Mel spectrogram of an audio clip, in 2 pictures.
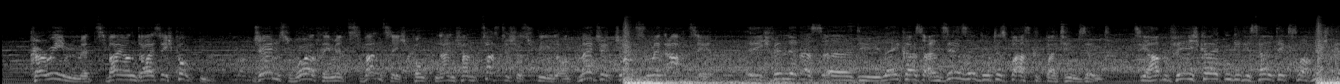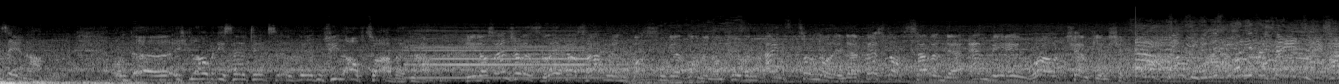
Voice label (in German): Kommentator; Winning Time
